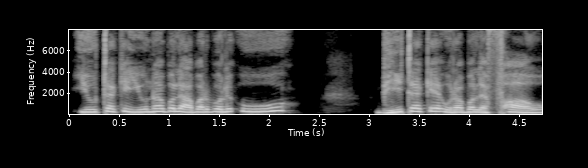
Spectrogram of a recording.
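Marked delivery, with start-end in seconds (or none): 4.3-4.6 "ফাও" starting with an f sound; slow "ফাও", fow with f for V; German letter V. Shown as a demonstration. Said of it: "এফ এর মতো একটা উচ্চারণ হয়".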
